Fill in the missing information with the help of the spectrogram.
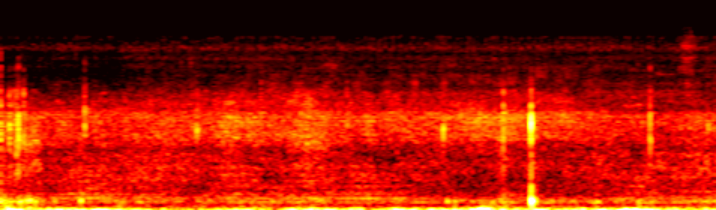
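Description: Fishing reel being cranked to bring in a fish, with a few light, irregular clicks over a steady low hiss.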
